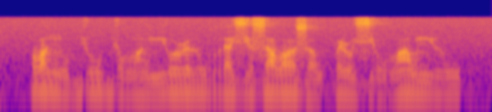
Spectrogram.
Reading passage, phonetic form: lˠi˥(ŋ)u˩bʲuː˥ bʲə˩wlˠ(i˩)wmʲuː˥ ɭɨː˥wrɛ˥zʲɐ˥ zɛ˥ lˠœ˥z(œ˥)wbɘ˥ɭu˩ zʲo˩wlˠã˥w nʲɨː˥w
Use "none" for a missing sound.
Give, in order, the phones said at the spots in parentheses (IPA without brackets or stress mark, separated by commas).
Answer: ŋ, ĩ˩, œ˩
